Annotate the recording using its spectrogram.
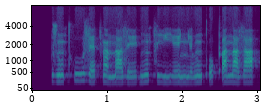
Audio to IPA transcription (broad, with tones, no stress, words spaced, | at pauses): zũ˨tʰuː˦zɛ˨t͡sã˨ na˨zeː˨ɡũ˦ t͡siː˨jeː˨ɲɪ˨ lũ˦kʼo˦kʼa˦na˦ za˦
